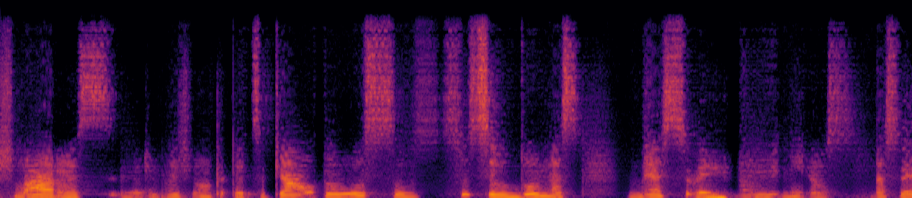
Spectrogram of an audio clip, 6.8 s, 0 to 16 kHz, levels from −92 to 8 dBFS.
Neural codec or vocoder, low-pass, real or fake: codec, 44.1 kHz, 0.9 kbps, DAC; 14.4 kHz; fake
